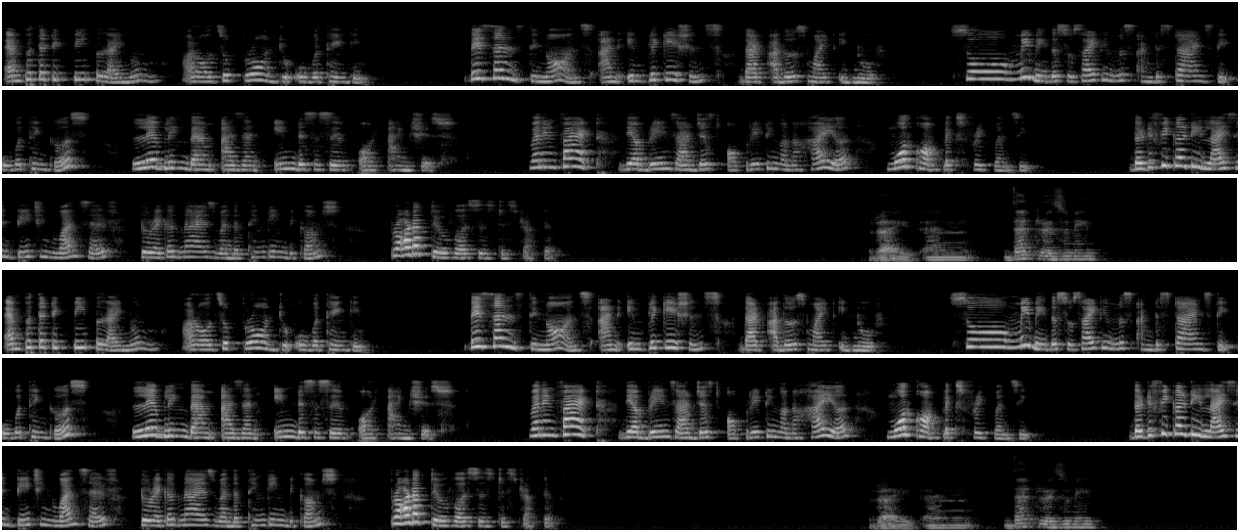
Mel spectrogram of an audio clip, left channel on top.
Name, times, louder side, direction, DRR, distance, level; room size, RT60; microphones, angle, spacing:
voice 1, 0.0-3.6 4.7-8.7 9.5-13.2 13.7-16.9 17.6-20.8 21.2-22.6 23.6-28.1 28.6-30.2, right 3 dB, 30° right, 0.3 m, -27 dB
voice 2, 33.4-34.5 34.7-35.7, left 1 dB, 80° left, 0.9 m, -35 dB
2.8 x 2.8 x 2.8 m
head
